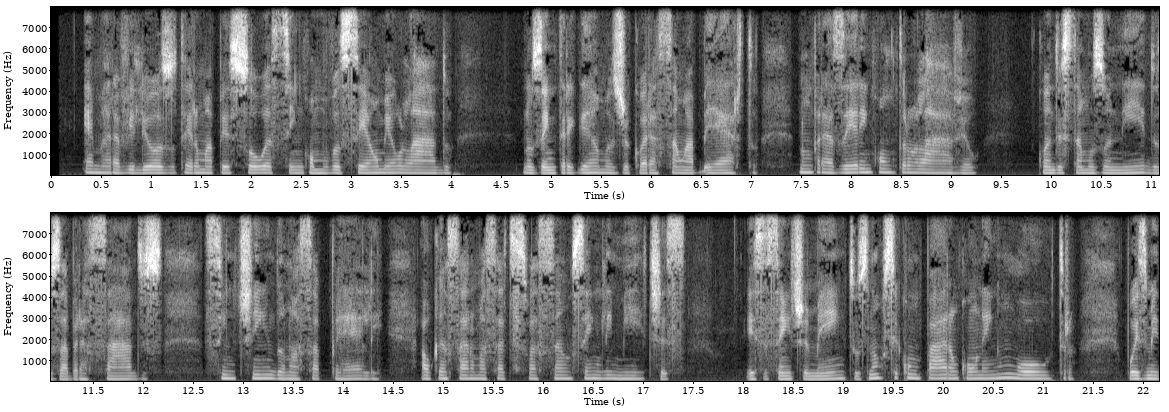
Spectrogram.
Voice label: ROMANTICA VI, fem, Só Voz; Telemensagens; ROMÂNTICAS

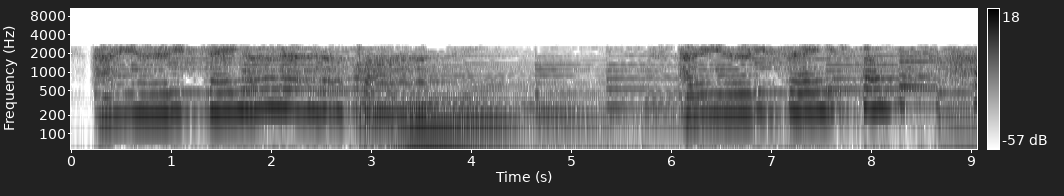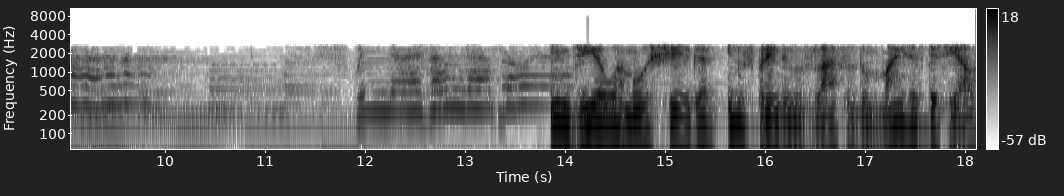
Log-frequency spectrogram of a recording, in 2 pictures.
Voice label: NEUTRA M; Telemensagens; Dia Dos namorados; masc; Telemensagens 2017

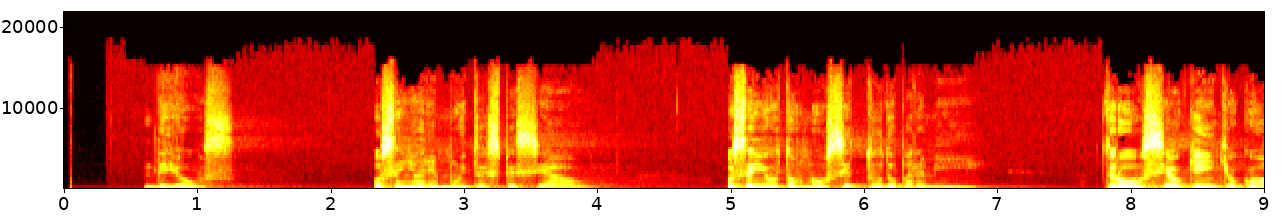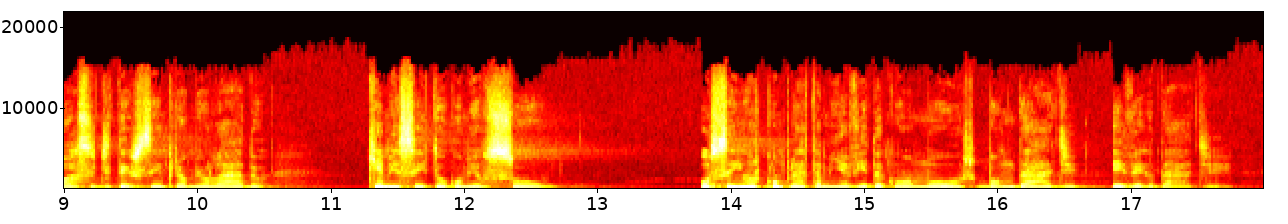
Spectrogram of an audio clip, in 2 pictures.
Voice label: EVANGELICA RELIGIOSA - F, Só Voz; fem; Telemensagens 2017

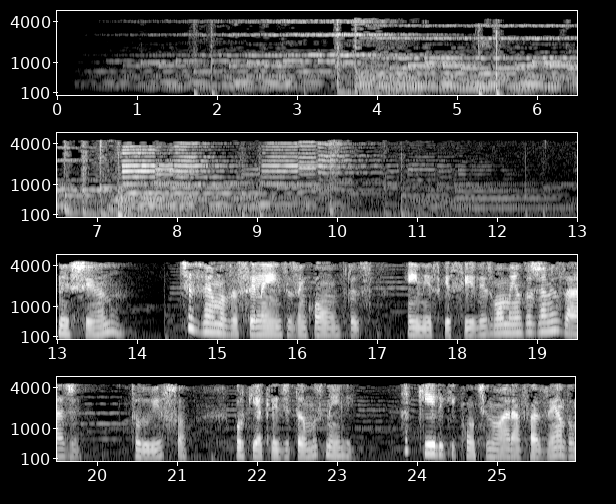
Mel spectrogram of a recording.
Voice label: ANO NOVO P AMIGO F, fem; Telemensagens; Natal e Ano novo

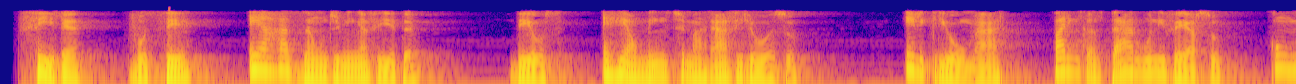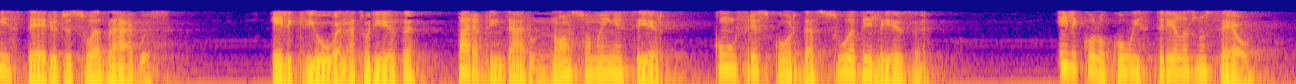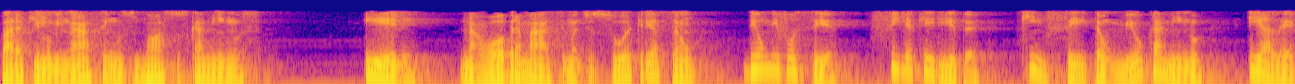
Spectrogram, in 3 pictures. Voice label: FILHO (F), fem; Amizades; Telemensagens 2017

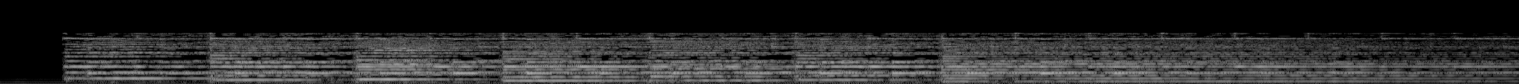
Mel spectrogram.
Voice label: EVANGÉLICO F; Aniversários; Telemensagens

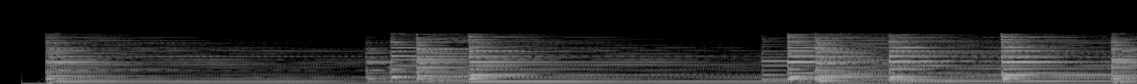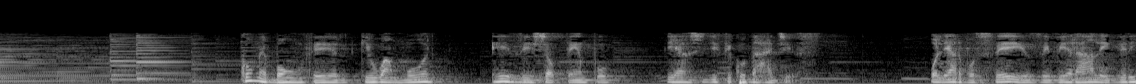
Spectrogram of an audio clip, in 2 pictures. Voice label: Casamento Masculino; Telemensagens; Parabenização

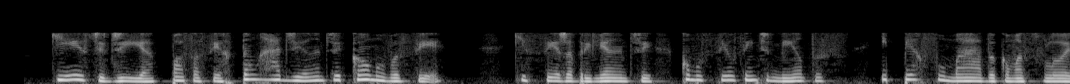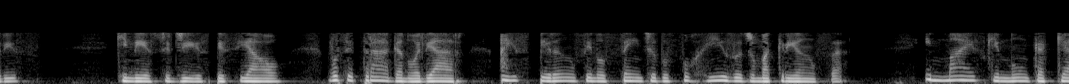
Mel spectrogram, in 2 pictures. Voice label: Aniversário de Ex Namorado Feminino; Aniversarios; Telemensagens; Telemensagens 2017

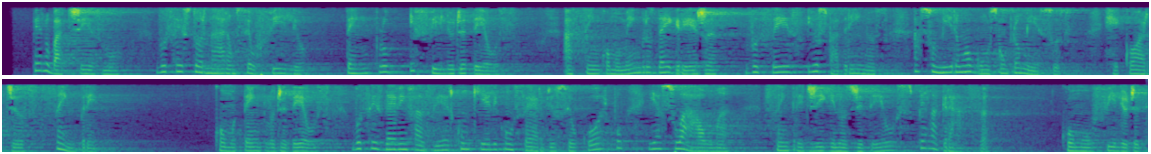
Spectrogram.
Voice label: Mensagem de Batizado Para Pais Feminino

